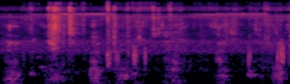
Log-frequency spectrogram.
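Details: Farm pigs grunting and snorting, deep, throaty pulses repeated in quick uneven bursts, with a loud low grunt at the start and lighter rustling between calls.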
